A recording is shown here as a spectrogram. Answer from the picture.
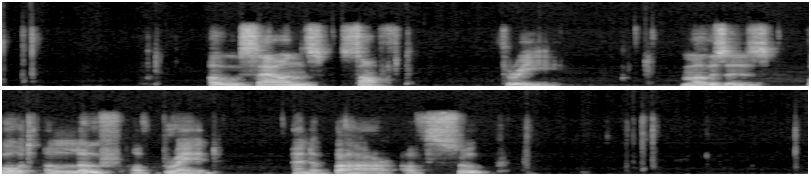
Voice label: O sounds soft, pronunciation of australian english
